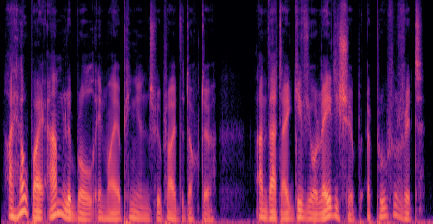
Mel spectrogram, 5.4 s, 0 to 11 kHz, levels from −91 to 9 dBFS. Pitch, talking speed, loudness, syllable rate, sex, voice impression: 95 Hz, 230 wpm, -20 LUFS, 6.3 syllables/s, male, very masculine, adult-like, slightly thick, cool, slightly wild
